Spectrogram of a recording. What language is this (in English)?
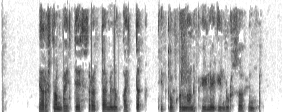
Bashkir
